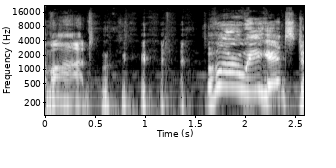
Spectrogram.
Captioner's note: laughing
